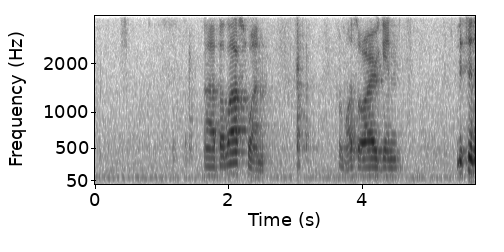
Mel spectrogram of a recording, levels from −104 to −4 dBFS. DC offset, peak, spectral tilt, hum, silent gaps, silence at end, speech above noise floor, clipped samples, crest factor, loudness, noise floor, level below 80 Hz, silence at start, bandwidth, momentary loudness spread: under 0.1%; -8 dBFS; -8.5 dB/octave; none; none; 0 s; 28 dB; under 0.1%; 22 dB; -28 LUFS; -54 dBFS; -64 dBFS; 1.15 s; 4 kHz; 21 LU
